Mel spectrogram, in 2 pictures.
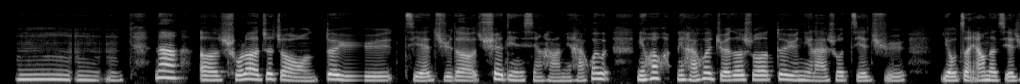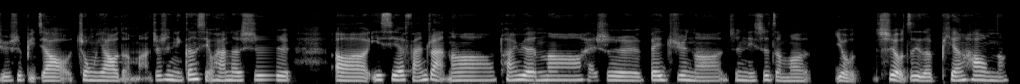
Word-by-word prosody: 嗯， 230 0 +1
嗯 205 -2 -3
嗯， 190 +2 -8 0.3
那， 310 -1 +8 0.2
呃， 200 -1 +3
除 215 +2 +1
了 245 -1 +7
这 250 +3 +3
种 175 -5 -1
对 230 -2 +6
于 190 -1 -3
结 180 -1 0
局 180 -2 -4
的 185 -2 +1
确 245 +1 +2
定 195 -3 -1
性 180 -2 -7
哈， 165 -2 -4
你 170 0 -6
还 175 -1 -3
会 260 +9 0 0.4
你 210 - +4
会 285 +6 +5 0.2
你 220 -1 +2
还 195 -2 +1
会 270 +2 +4
觉 195 -4 +2
得 215 +1 +4
说 215 -1 +2
对 225 +1 +2
于 205 - +1
你 200 -2 -1
来 175 0 -3
说， 195 0 -1
结 180 -2 -3
局 185 0 -6 0.3
有 185 -1 +3
怎 190 0 +1
样 195 +2 +3
的 190 -1 +3
结 185 - 0
局 180 0 -3
是 205 +3 -3
比 - - -5
较 175 -1 +1
重 195 -2 -1
要 175 -1 +3
的 - - -7
吗？ - - -8
就 205 - -3
是 220 - 0
你 195 -4 0
更 230 +4 +4
喜 - - -4
欢 190 -2 0
的 190 -1 +1
是， 210 -1 -2 0.4
呃， 180 -3 +3
一 210 - 0
些 210 -1 +3
反 195 -1 -2
转 220 -2 +2
呢？ 195 +1 -2
团 200 +1 -1
圆 195 -2 +3
呢？ 200 0 0
还 180 - -9
是 185 -1 -1
悲 200 0 +3
剧 210 +1 -2
呢？ 175 -1 -3
就 200 - -8
你 180 -2 -4
是 210 +3 -3
怎 185 -5 -5
么 165 0 -4 0.2
有 - - -2 0.2
是 225 - +1
有 - - +4
自 - - -6
己 200 - +3
的 170 - 0
偏 190 +3 -2
好 205 -1 +2
呢？ 180 +1 -6
195 Hz, 250 characters per minute, -20 LUFS, 185-210 Hz, 0.4 s, 那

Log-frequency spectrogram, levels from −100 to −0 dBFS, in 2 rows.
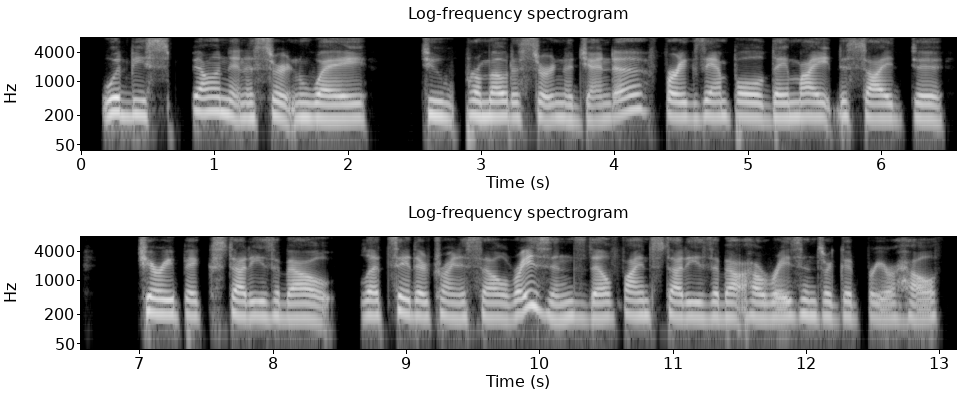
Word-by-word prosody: would 225 0 +7
be 205 0 0
spun 235 +2 -1
in 180 -2 -2
a 180 - -1
certain 180 -1 0
way 170 0 +2 0.4
to 195 -4 0
promote 195 -1 +3
a 185 - -1
certain 175 0 -1
agenda, 175 - -2
for 195 -2 +4
example, 185 0 0
they 180 +1 +1
might 185 -1 +1
decide 175 -3 -1
to 170 -3 0 0.5
cherry 205 -3 +5
pick 185 -1 -4
studies 185 -2 0
about 170 -3 +1 0.2
let's 190 -1 -1
say 230 -3 +4
they're 185 -2 0
tryna 175 -2 -4
sell 175 -3 -1
raisins, 180 - +1
they'll 175 +1 +1
find 190 +1 -2
studies 180 -2 -1
about 175 +1 0
how 175 - +2
raisins 185 +2 -1
are 180 - 0
good 175 0 -5
for - - -5
your 85 0 -3
health, - - -2
180 Hz, 180 wpm, -22 LUFS, 175-195 Hz, 0.5 s, would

